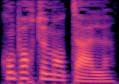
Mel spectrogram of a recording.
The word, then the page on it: comportemental: francais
